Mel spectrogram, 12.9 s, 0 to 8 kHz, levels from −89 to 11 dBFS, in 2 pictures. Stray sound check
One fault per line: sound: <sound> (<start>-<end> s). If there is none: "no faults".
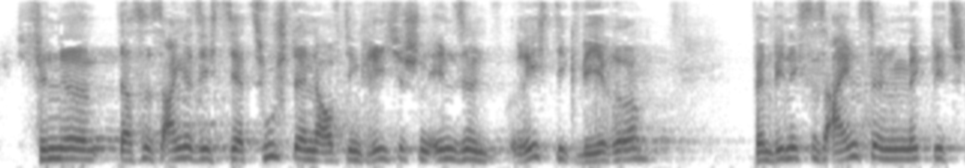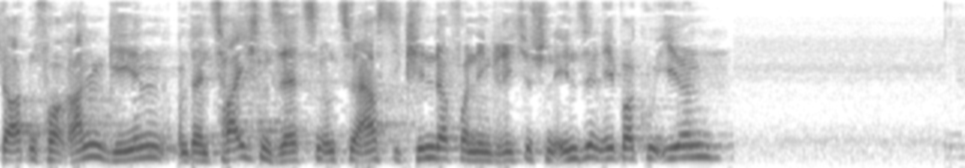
no faults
